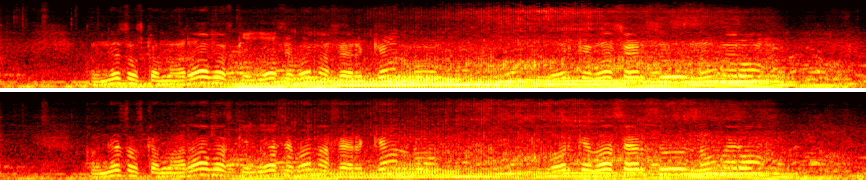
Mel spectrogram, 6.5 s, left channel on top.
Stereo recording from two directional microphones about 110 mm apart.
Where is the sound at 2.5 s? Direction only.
15° left (ahead or behind).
